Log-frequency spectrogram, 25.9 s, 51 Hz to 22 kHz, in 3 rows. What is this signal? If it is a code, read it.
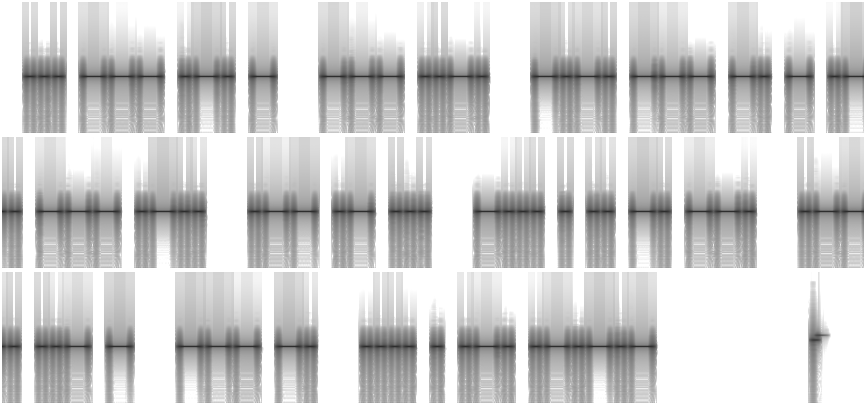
Morse code, heard as a keyed tone, about 17 wpm, 700 Hz. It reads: SORT OF CONTROL WAS BEING PUT ON HER.
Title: Sentences from Top 1300 Words 17wpm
